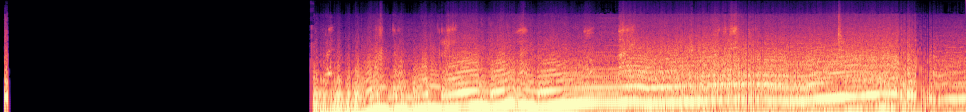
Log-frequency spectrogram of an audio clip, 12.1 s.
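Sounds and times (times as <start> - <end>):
car engine accelerating: 3.9 - 12.0.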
